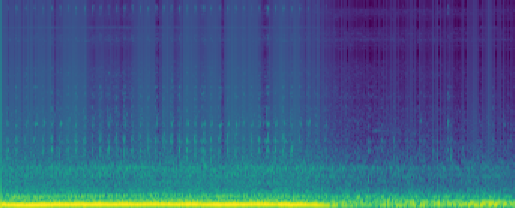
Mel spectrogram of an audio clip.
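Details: Deep idle thump pulsing about four times a second, uneven and shaky, dropping to a softer loping beat; rough running idle.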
